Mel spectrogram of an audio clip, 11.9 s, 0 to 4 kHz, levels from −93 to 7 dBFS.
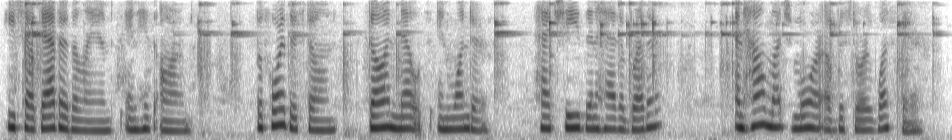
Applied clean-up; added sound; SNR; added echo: none; Chatter / Chink, clink; 17 dB; none.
